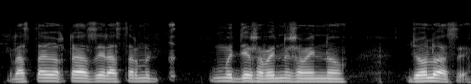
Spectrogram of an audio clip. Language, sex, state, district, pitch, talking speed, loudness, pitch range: Bengali, male, Assam, Hailakandi, 145 Hz, 125 wpm, -16 LUFS, 135-150 Hz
